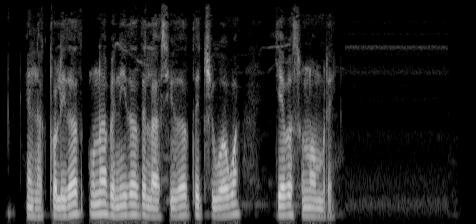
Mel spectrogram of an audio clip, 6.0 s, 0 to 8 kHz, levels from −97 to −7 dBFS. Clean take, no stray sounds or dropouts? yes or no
yes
